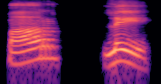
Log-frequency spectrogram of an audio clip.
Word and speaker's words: parler: Anyway, er itu dibaca e, ya. Jadi parler.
